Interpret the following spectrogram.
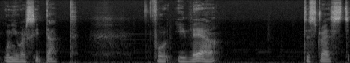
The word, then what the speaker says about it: universitat: For example, in the word universitat, the stressed syllable is the last one, tat. You say universitat.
